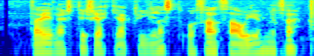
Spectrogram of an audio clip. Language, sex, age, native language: Icelandic, male, 20-29, Icelandic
